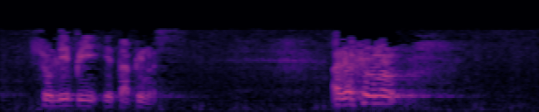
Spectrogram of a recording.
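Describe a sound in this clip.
An elderly man speaks slowly and calmly through a microphone in an echoing hall.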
